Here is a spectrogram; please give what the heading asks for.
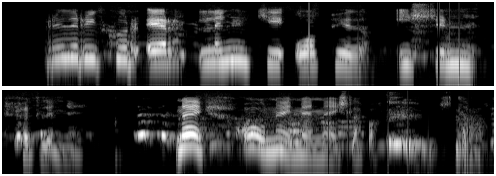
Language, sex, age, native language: Icelandic, male, 11, Icelandic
